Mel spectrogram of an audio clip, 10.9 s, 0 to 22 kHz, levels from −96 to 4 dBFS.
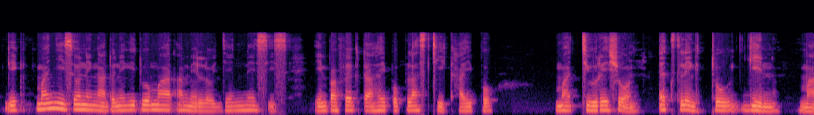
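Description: From start to finish the speech carries 4-bit ADPCM compression, and the damage is heavy. Each sample is coded as a coarse 4-bit step from a predicted value, so the rounding error rides up and down with loudness. It is heard as a gritty hiss that swells on every loud syllable, with roughened consonant attacks. On a spectrogram a broadband noise floor brightens under loud passages, and everything stops at 7.7 kHz, which fits a 16 kHz sample rate at about 64 kbps.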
